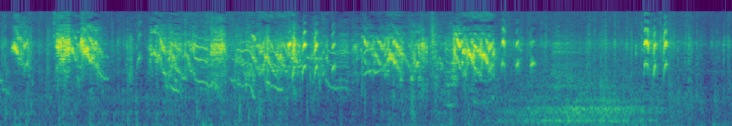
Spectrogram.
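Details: Lovebirds chatter in a loud, rapid run of high twittering squeaks, then drop to scattered quieter chirps with a soft low hum behind.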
